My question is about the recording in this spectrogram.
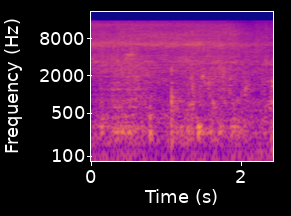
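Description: Water running steadily from a bathroom tap, an even hiss.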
